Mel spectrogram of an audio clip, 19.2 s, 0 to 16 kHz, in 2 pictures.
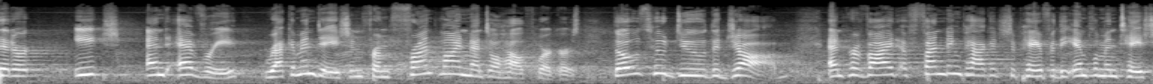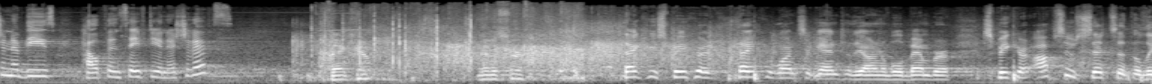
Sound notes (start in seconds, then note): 15.4 applause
